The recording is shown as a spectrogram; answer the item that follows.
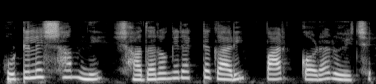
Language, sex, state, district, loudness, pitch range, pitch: Bengali, female, West Bengal, Cooch Behar, -13 LUFS, 235-295 Hz, 255 Hz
